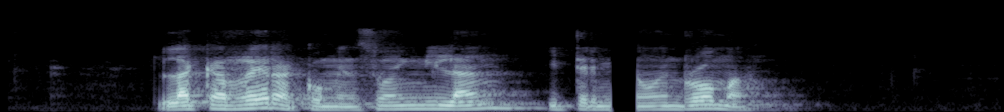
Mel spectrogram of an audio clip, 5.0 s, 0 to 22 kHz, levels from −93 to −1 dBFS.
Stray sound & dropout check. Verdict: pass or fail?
fail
